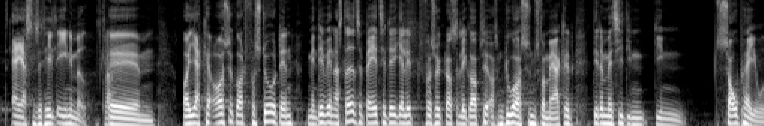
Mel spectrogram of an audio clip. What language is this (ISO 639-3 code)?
dan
